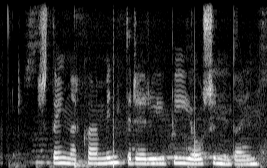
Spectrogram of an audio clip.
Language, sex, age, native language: Icelandic, female, 11, Icelandic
